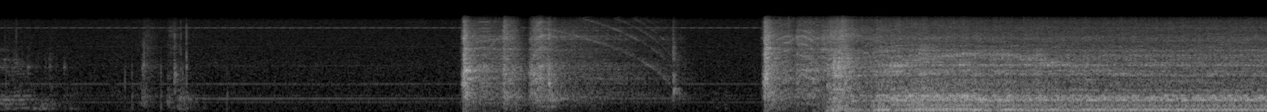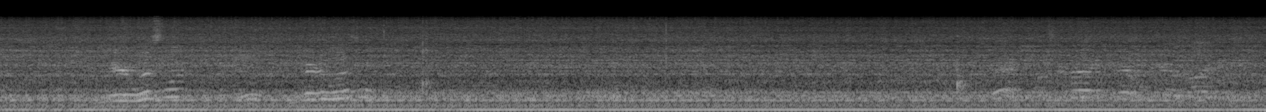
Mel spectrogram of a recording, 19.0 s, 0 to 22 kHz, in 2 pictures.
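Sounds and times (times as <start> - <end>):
car engine cranking: 5.8 - 19.0
car engine idling: 6.2 - 19.0.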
